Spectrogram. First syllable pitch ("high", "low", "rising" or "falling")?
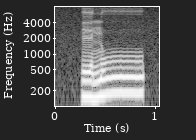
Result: low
